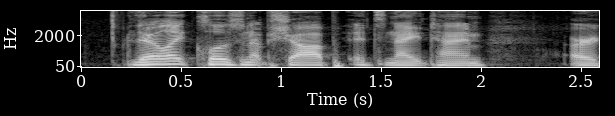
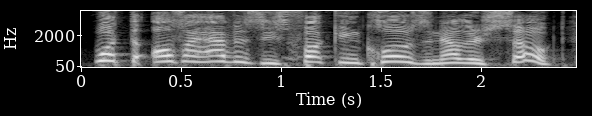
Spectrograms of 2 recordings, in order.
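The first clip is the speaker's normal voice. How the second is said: put-on homeless girl's outrage; 13 semitones higher than usual. Retelling the soaked girl yelling at him, high indignant cry. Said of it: "she's like".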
